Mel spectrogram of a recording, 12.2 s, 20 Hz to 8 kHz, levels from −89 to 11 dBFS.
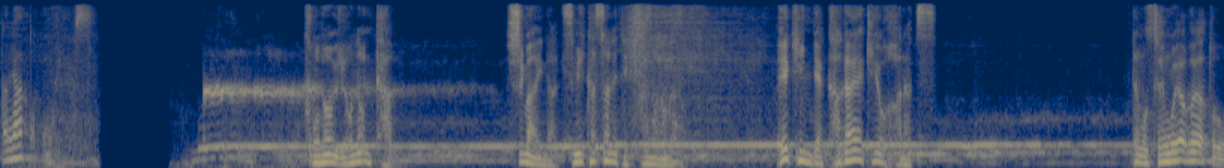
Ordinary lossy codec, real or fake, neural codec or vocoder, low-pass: MP3, 64 kbps; fake; codec, 24 kHz, 3 kbps, HILCodec; 7.2 kHz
